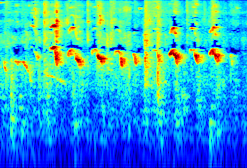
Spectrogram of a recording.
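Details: Golden Retriever puppies, female littermates just over five weeks old, indoors; a run of short, squeaky whimpers rising then dipping, about three a second, with a woman talking softly and faint rustling.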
